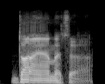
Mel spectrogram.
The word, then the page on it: diameter: British English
